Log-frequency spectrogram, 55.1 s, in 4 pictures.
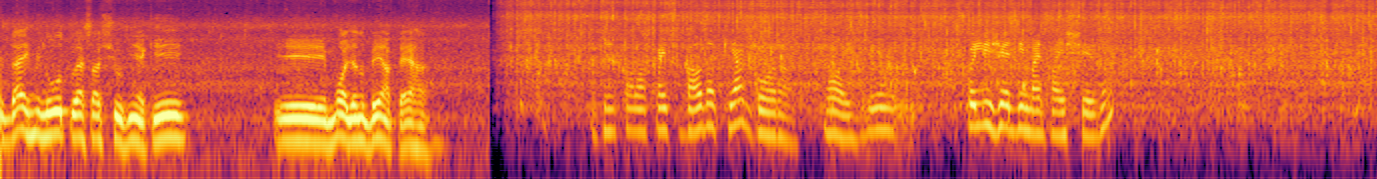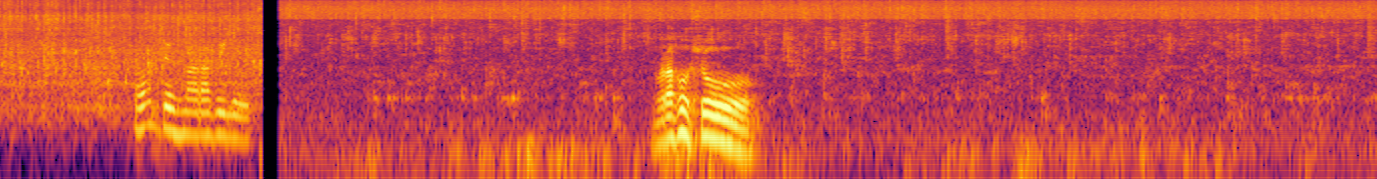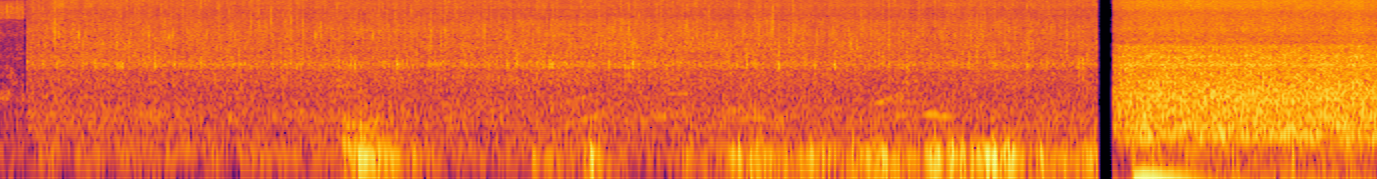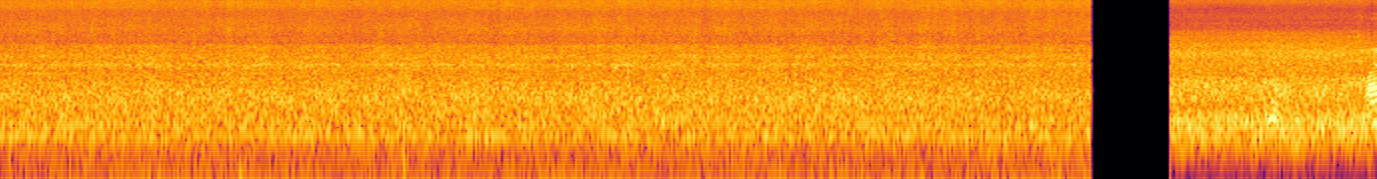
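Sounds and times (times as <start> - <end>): heavy rain on leaves: 4.9 - 16.4, 27.8 - 52.2
steady rain falling: 4.9 - 52.2
low bumps: 30.9 - 31.8.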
